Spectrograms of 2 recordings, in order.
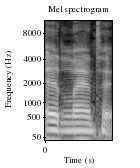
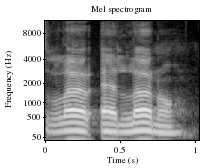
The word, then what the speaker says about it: Atlanta: You got to learn how to say it right. It's not Atlanta. It's Atlanta.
